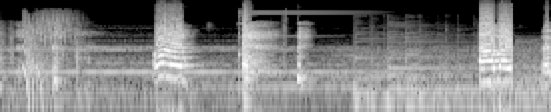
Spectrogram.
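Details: Two loud harsh coughs and a shorter cough over background game music, from a sick young person with a cold and nasal symptoms.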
